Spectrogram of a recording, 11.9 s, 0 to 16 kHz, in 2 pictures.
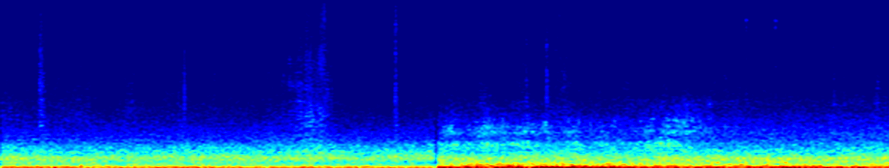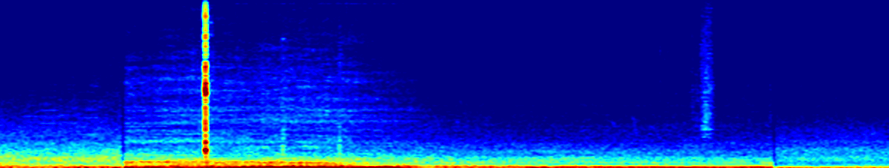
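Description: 2019 Yamaha R6 inline-four engine with a Yoshimura exhaust, running near idle. Its pitch rises briefly in the middle and then drops again, with a single sharp click about seven seconds in.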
